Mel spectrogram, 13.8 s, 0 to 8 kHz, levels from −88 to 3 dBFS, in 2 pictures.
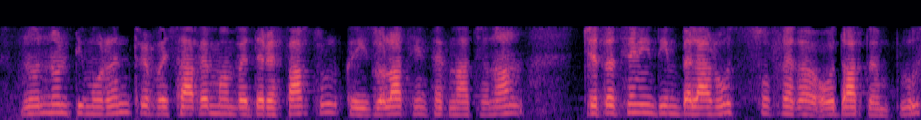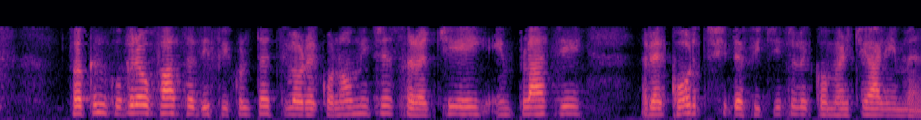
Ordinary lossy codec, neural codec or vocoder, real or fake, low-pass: AAC, 16 kbps; codec, 16 kHz, 2 kbps, X-Codec, WavLM features, trained on Multilingual LibriSpeech; fake; 7.2 kHz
